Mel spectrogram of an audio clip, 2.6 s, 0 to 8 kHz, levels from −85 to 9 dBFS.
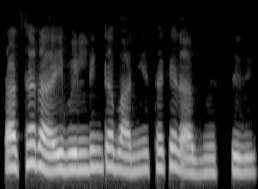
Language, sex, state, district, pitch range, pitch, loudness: Bengali, female, West Bengal, Kolkata, 195-245 Hz, 220 Hz, -18 LUFS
